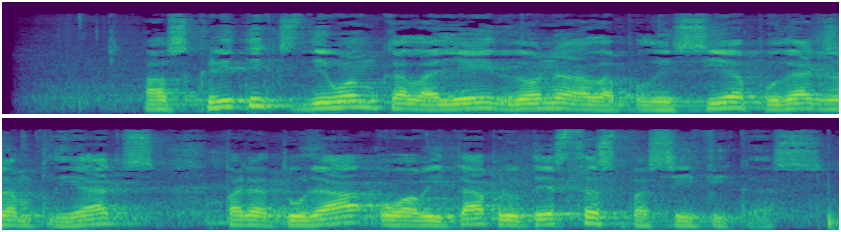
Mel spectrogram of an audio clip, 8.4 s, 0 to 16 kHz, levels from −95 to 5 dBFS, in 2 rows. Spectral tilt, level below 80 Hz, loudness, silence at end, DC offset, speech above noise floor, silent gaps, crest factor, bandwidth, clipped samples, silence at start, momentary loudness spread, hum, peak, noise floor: -5 dB/octave; -50 dBFS; -17 LUFS; 0 s; under 0.1%; 28 dB; none; 16 dB; 11.5 kHz; under 0.1%; 0.55 s; 8 LU; none; -2 dBFS; -45 dBFS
